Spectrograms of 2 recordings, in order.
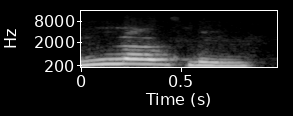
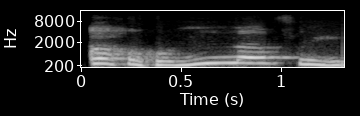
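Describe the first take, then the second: First: High squeaky repeat of the word lovely; squeaky mice echoing. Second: Very high, slow squeak of delight; squeaky mice. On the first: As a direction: squeak lovely once more like happy mice. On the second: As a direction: squeak it like happy little mice. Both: A narrator's reading. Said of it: "they squeaked".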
